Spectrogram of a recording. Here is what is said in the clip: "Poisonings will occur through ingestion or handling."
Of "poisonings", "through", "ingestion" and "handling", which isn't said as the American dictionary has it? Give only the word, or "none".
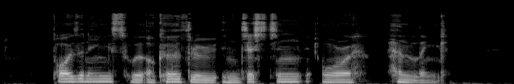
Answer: none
